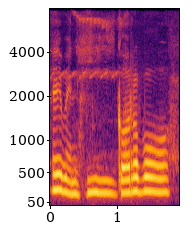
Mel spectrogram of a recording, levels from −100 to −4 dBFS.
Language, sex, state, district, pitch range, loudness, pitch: Chakma, female, Tripura, Dhalai, 190-215 Hz, -16 LUFS, 200 Hz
